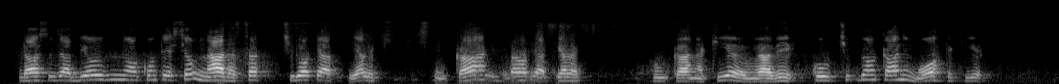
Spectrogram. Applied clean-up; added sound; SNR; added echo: neural separator model SepFormer DNS4.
